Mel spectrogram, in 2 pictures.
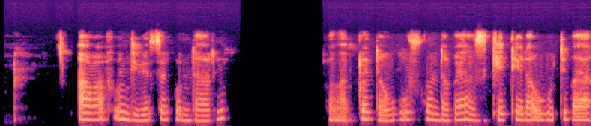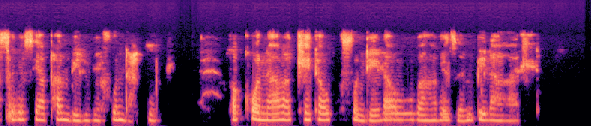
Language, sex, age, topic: North Ndebele, male, 36-49, health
